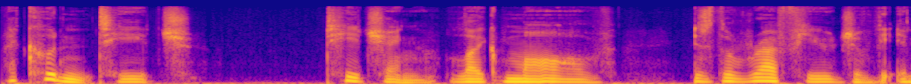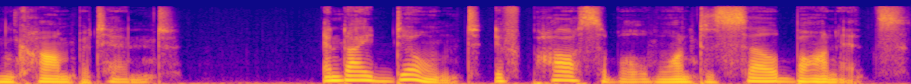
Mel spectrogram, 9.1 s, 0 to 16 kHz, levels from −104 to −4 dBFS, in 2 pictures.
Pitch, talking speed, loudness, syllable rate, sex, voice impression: 125 Hz, 140 wpm, -18 LUFS, 3.8 syllables/s, female, very feminine, middle-aged, intellectual, slightly calm, slightly elegant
